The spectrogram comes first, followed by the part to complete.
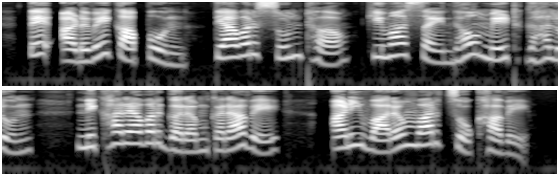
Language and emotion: Marathi, neutral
